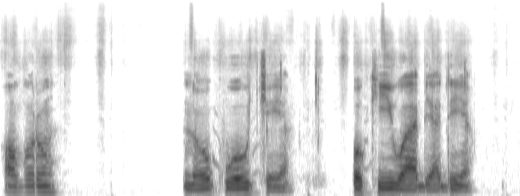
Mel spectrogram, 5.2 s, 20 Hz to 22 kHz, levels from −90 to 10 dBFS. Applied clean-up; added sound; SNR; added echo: neural mask model RNNoise.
